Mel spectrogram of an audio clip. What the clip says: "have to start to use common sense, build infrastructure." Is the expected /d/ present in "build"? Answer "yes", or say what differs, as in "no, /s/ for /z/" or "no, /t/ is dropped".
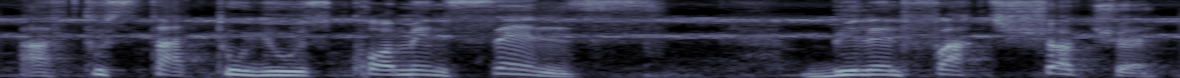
no, /d/ is dropped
